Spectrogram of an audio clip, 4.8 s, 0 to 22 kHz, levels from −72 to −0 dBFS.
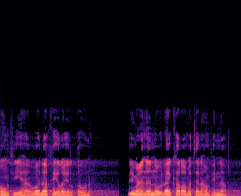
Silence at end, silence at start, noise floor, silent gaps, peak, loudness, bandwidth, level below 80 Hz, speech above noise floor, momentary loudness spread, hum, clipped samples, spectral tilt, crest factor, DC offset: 0 s; 0 s; -41 dBFS; none; 0 dBFS; -18 LUFS; 10.5 kHz; -48 dBFS; 24 dB; 10 LU; none; under 0.1%; -6 dB/octave; 18 dB; under 0.1%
